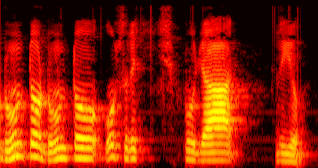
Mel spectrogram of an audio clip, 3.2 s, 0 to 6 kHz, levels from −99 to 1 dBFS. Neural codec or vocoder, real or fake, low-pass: none; real; 5.4 kHz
